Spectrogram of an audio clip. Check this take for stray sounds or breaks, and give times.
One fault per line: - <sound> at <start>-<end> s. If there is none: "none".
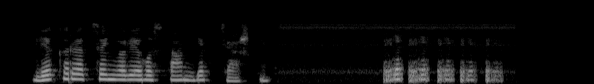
- laugh at 3.8-5.0 s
